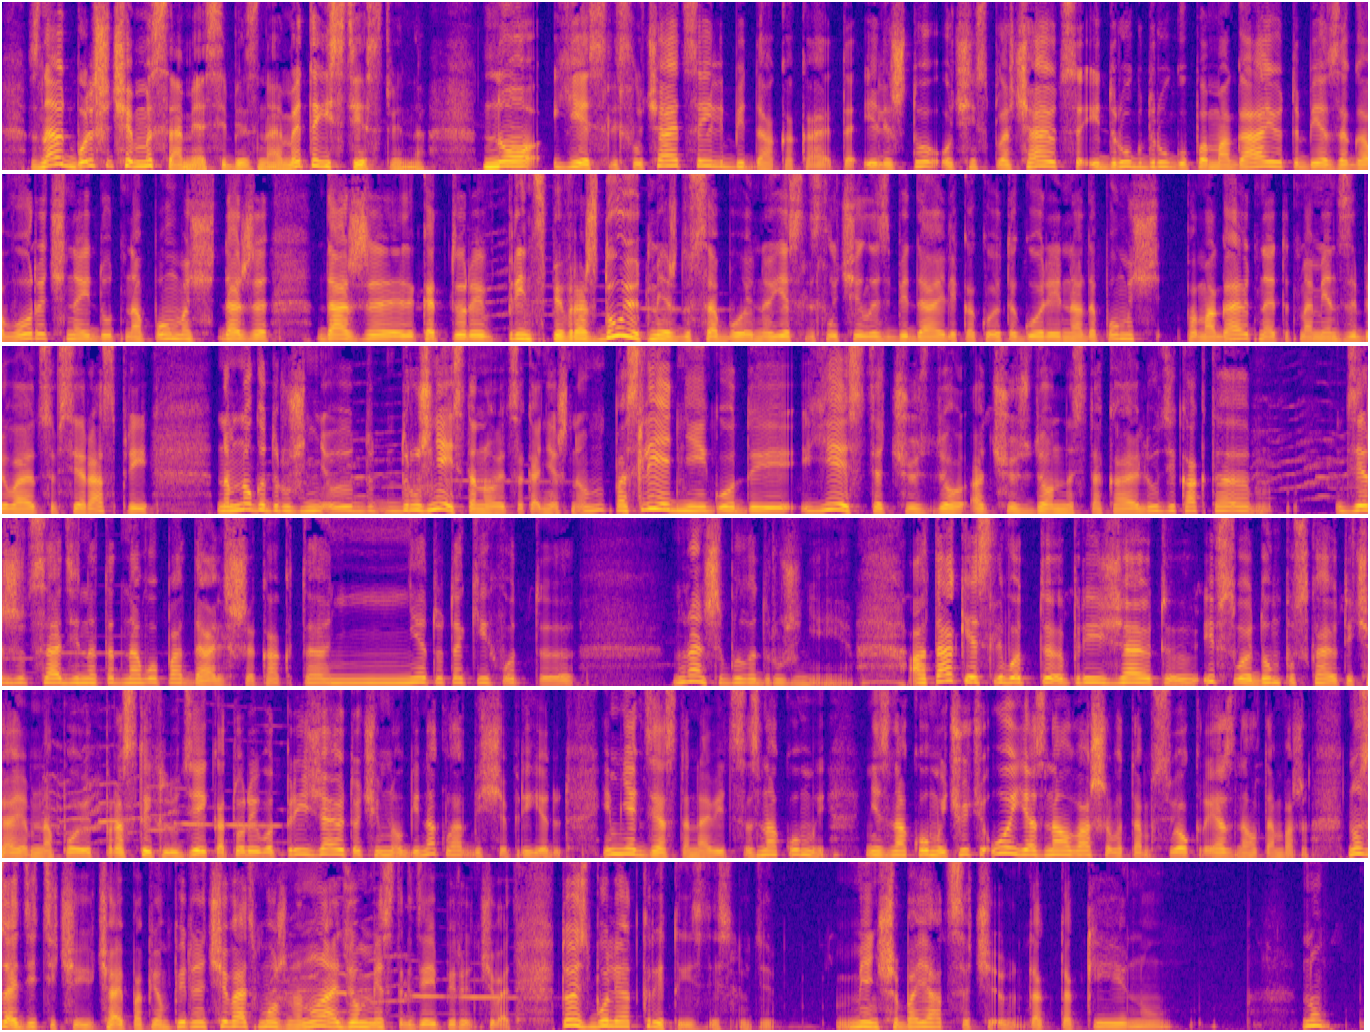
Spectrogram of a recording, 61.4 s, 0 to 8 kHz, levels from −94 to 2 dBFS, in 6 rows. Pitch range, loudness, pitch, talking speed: 160-210 Hz, -17 LUFS, 185 Hz, 140 wpm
